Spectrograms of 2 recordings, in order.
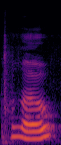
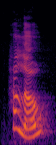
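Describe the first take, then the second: First: Said in the usual way. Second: Put-on high, loud, cheerful child hello; little boy's greeting. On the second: Little boy greeting the alligator, high and loud. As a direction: sing out a bright kid's hello.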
